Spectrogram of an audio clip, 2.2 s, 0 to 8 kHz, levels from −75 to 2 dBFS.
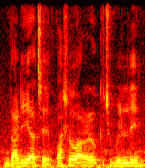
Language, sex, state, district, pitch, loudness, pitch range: Bengali, male, Tripura, West Tripura, 130 Hz, -13 LUFS, 130-135 Hz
